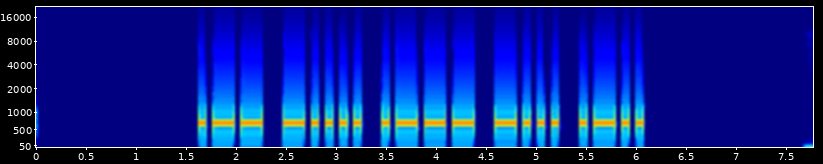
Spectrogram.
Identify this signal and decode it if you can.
Morse code, heard as a keyed tone, about 19 wpm, 700 Hz. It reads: W6JBL
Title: Speed Racing - USA 1x3 Call Signs 17wpm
